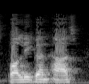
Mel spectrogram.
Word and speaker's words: Polygonus: poder hablar y ahí te corrijo la pronunciación, es Polygon Us, con polígonos, y lo que estamos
